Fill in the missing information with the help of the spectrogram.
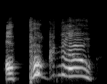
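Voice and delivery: very high, loud shrieked spell. A narrator's reading. Hermione sets the birds on Ron from the doorway, shrieking. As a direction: shriek the spell at full pitch. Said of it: "came a shriek from the doorway".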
